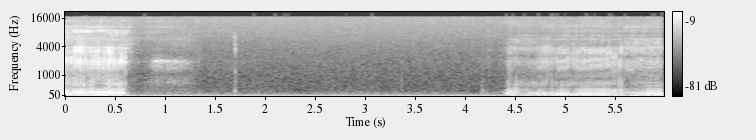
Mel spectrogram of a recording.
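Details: Dog snoring loudly during ordinary sleep: rough, low snore on the breath at the start and end, with a quiet pause in between.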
